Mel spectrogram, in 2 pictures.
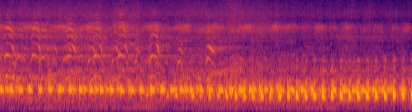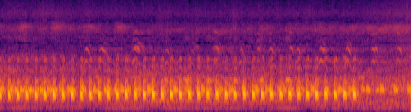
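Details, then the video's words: Cururu toads of the Atlantic forest in Brazil, Rhinella marina, sing from a lake: a strong, regular low pulsed trill swells in the middle and runs for several seconds before stopping, with scattered higher chirps above. "CANTORIA DE SAPOS CURURU"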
